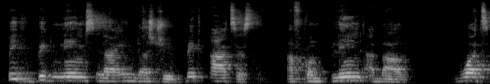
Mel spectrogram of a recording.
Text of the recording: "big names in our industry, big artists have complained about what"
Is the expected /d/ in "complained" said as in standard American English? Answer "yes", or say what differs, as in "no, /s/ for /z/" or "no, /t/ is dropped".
yes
